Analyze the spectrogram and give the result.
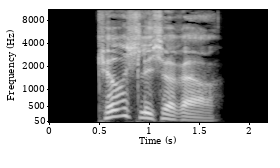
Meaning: inflection of kirchlich: 1. strong/mixed nominative masculine singular comparative degree 2. strong genitive/dative feminine singular comparative degree 3. strong genitive plural comparative degree
- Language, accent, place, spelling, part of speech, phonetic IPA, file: German, Germany, Berlin, kirchlicherer, adjective, [ˈkɪʁçlɪçəʁɐ], De-kirchlicherer.ogg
